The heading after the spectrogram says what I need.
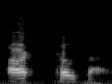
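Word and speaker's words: arccos: You actually say the real word, not how the abbreviation is spelled. Right? So don't say Mur, cos, right? And when you see this, actually say arc sine. When you see this, you say arc cosine, right?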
